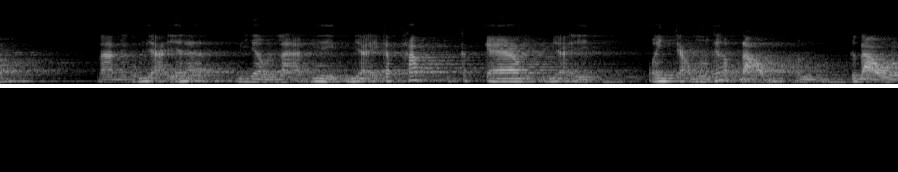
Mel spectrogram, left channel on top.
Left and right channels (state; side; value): silent; right; digital silence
